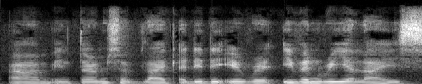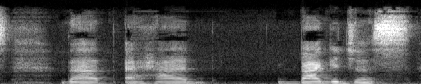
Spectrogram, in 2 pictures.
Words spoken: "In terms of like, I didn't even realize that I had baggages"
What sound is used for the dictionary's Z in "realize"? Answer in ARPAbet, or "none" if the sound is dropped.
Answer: S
